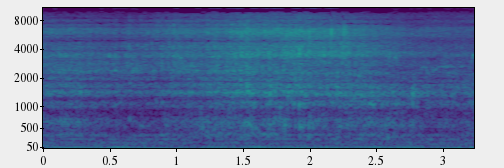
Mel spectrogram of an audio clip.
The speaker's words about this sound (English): Notice the sounds of the sea one last time.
